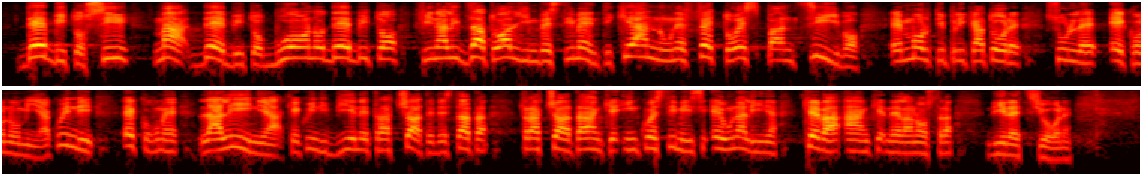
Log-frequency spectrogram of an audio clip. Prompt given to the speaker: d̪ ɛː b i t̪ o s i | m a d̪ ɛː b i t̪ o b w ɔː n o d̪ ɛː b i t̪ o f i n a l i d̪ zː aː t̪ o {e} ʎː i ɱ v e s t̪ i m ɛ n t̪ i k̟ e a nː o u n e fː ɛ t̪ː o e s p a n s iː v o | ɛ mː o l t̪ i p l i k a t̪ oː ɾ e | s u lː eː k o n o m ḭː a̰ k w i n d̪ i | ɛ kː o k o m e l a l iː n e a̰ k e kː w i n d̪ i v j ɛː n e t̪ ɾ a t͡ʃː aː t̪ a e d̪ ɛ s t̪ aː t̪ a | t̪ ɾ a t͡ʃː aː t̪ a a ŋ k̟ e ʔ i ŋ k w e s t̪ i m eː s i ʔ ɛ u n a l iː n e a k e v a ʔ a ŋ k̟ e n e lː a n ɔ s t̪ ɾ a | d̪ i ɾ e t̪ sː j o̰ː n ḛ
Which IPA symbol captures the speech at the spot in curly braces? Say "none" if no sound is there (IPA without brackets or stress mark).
a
